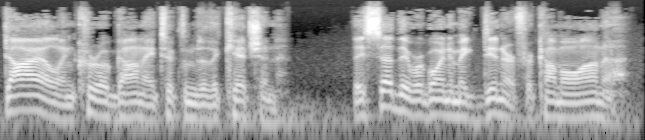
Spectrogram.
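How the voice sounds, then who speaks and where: Low, laconic tough man. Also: expressive, brisk, fairly bright tone. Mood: matter-of-fact. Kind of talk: English anime game dub.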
